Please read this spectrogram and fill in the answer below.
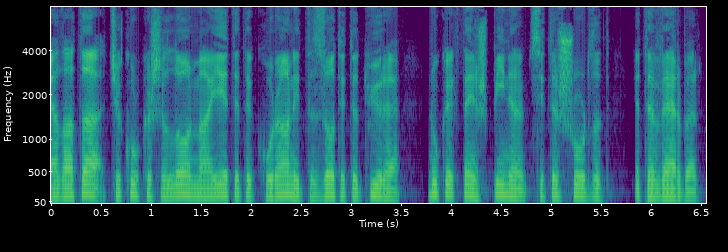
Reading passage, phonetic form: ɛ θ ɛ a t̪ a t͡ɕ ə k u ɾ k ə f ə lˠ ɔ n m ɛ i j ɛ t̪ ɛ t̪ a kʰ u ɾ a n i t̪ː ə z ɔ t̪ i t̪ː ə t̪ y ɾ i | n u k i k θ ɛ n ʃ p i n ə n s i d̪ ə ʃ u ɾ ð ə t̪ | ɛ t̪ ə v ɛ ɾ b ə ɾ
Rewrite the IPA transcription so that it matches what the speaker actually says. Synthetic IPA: ɛ ð ɛ a t̪ a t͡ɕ ə k u ɾ k ə ʃ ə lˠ ɔ n m ɛ a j ɛ t̪ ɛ t̪ ɛ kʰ u ɾ a n i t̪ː ə z ɔ t̪ i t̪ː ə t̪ y ɾ ɛ | n u k ɛ k θ ɛ n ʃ p i n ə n s i t̪ ə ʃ u ɾ ð ə t̪ | ɛ t̪ ə v ɛ ɾ b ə ɾ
